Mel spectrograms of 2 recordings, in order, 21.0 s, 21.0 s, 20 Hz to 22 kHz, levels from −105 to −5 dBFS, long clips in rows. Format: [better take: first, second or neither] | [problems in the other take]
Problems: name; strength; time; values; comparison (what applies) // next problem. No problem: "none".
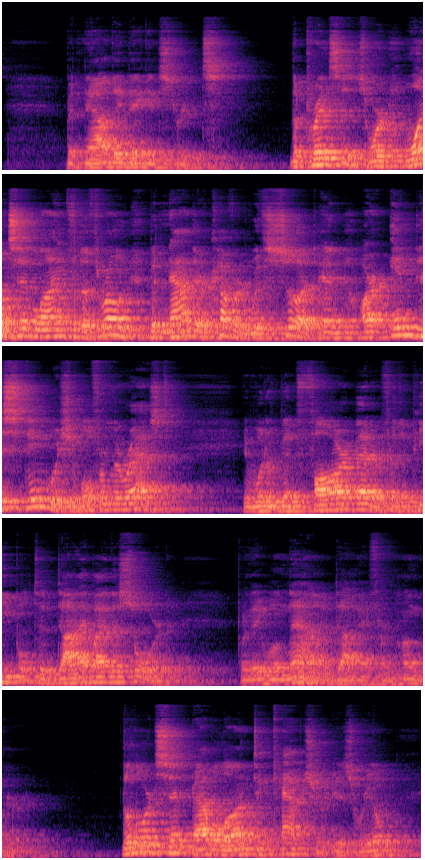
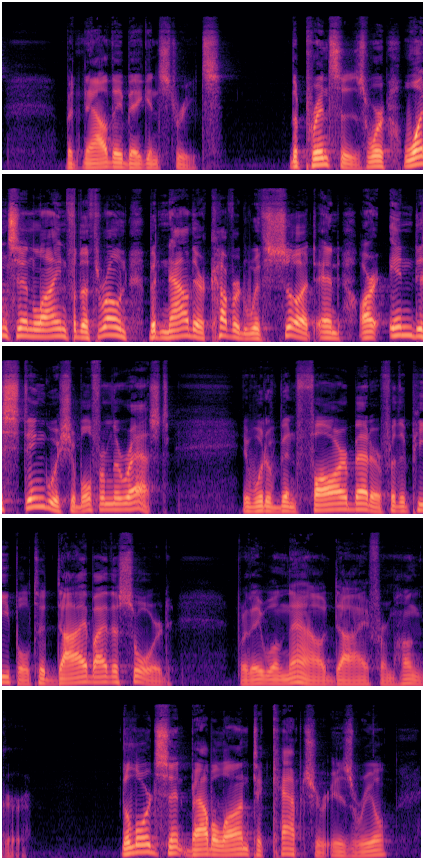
second | room echo; noticeable; dies away in 0.9 s // off-mic speech; far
